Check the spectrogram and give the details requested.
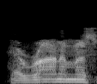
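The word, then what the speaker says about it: Hieronymus: Heronmous Bosch, he yelled, actually pronouncing it correctly.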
